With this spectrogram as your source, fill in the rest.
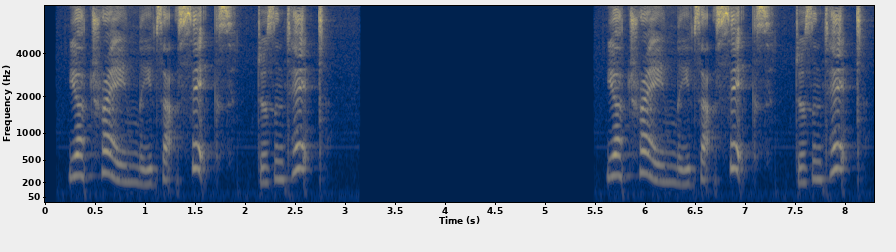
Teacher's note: question tags showing less certainty, we use rising intonation. لما بيكون الquestion tag ما أنا متأكد من اللي عم بيقوله فبيكون عندي rising intonation.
